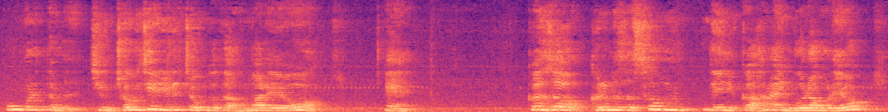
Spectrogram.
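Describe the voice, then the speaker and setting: A man's voice: very high voice, a little fast, mellow, a little hiss or hum. A man preaching a Sunday sermon as pastor, reading scripture aloud and explaining it with rhetorical questions to the congregation. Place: church sanctuary. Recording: echoey church hall, mic at a distance.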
